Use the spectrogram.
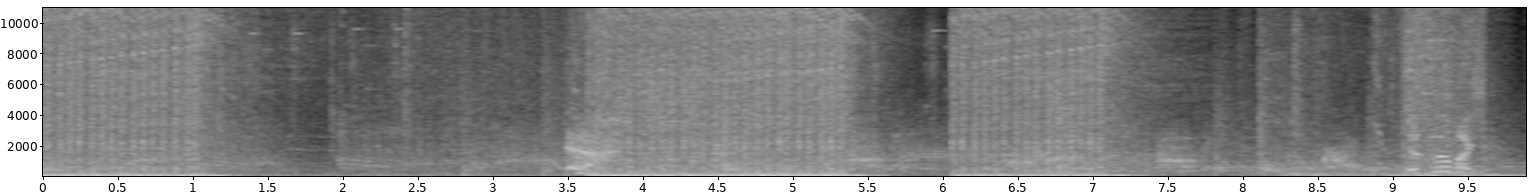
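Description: Gunfire in the video game Mass Effect 2: loud, dense bursts of automatic weapon fire and impacts that cut in and out in several volleys, with voices faintly mixed in.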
